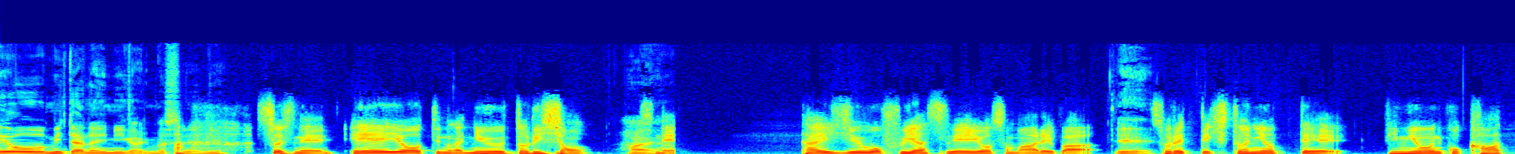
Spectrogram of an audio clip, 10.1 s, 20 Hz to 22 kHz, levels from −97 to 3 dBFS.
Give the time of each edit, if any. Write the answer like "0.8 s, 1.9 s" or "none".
4.5 s, 7.4 s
